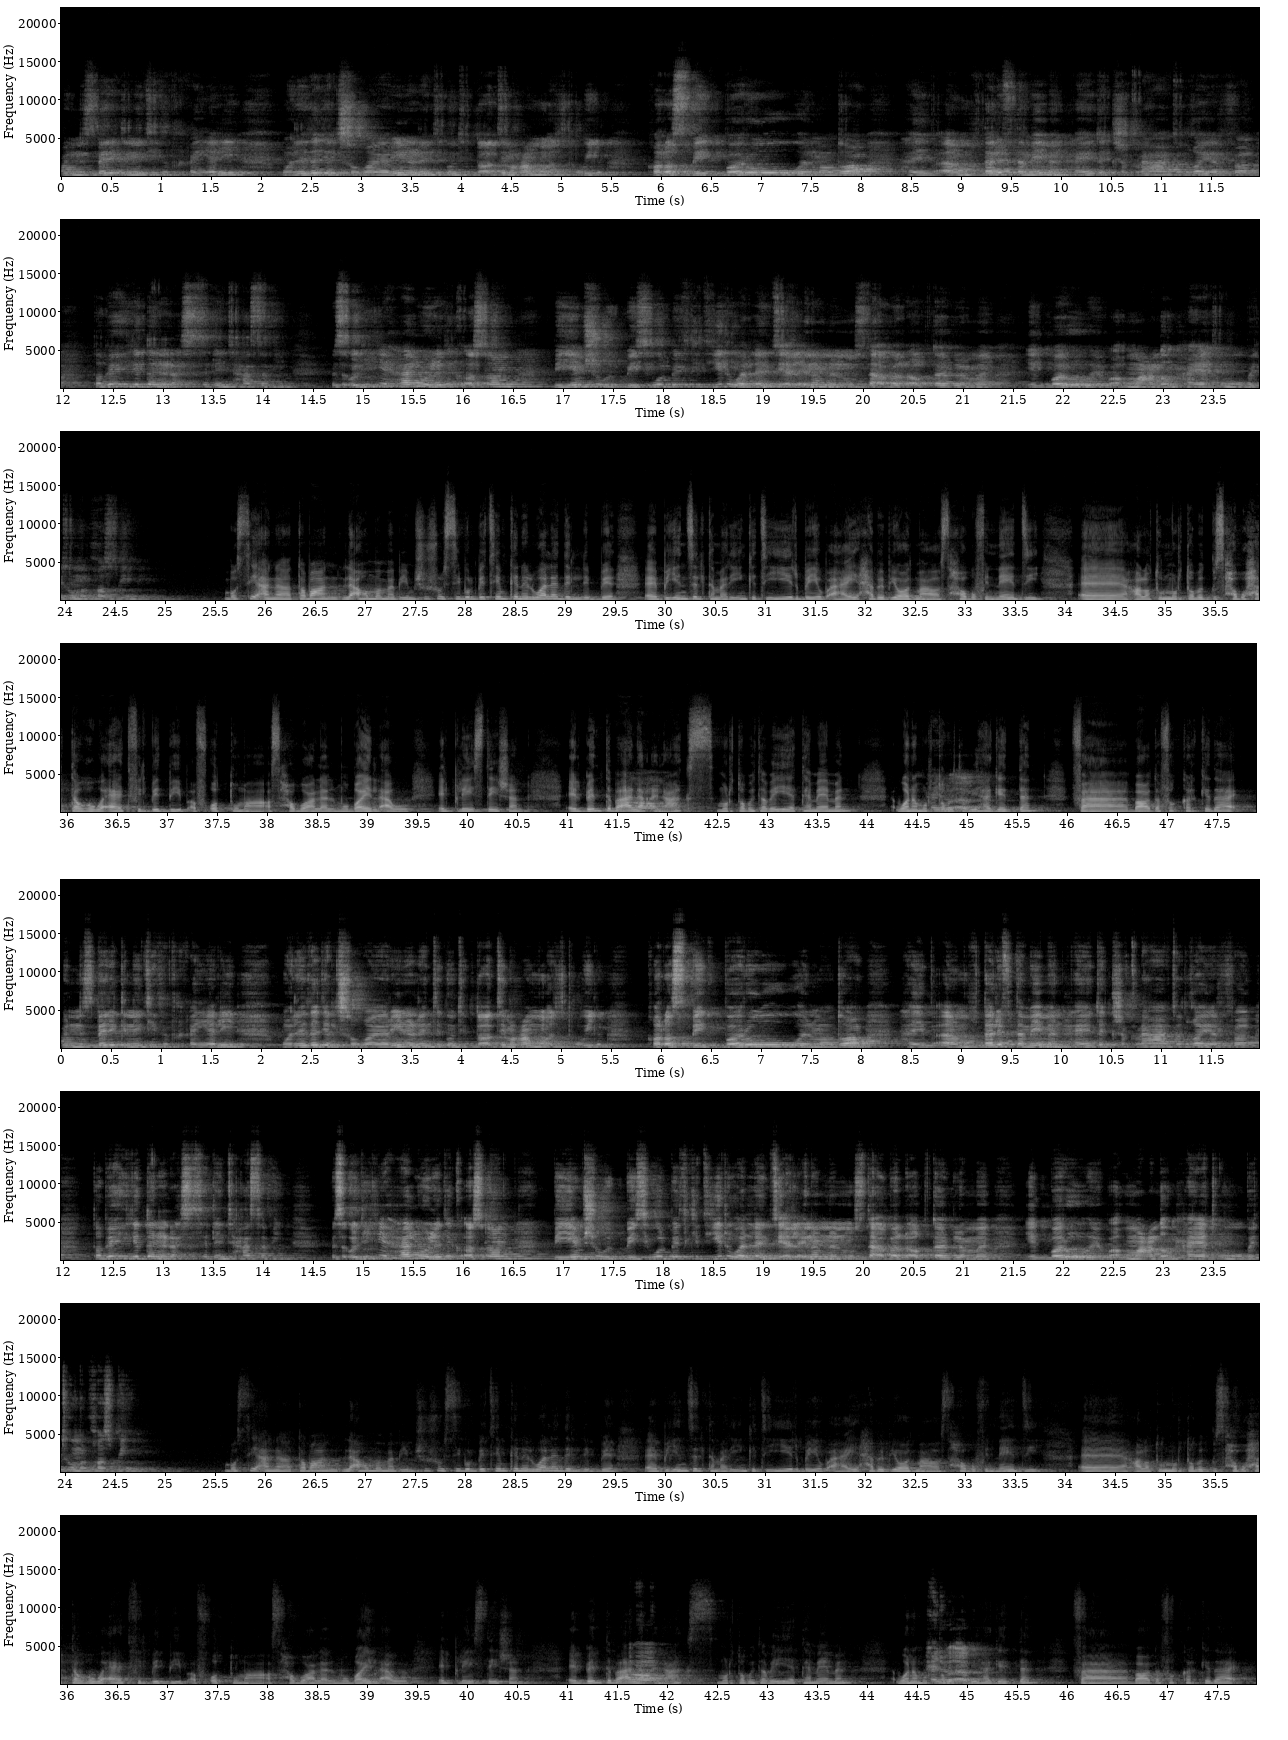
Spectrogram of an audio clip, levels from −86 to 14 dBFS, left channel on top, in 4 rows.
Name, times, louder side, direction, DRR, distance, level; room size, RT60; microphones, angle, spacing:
voice 1, 0.0-24.8 41.6-41.9 44.6-45.1, right 3 dB, 85° right, 6 dB, 4.8 m, -31 dB
voice 2, 25.6-42.1 42.5-47.7, left 4 dB, 85° left, 14 dB, 0.8 m, -33 dB
28.5 x 19.0 x 5.9 m, 1.3 s
head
